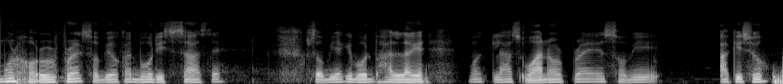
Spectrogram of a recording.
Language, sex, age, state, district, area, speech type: Assamese, male, 18-30, Assam, Sivasagar, rural, spontaneous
